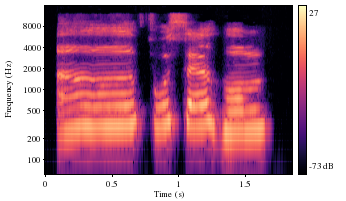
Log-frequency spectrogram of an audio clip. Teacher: नून साकिन के बाद फा है, इख्फा हकीकी, हुन्ना कामिला है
